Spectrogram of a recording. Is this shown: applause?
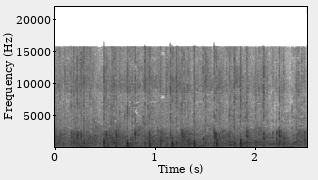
yes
